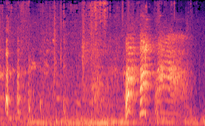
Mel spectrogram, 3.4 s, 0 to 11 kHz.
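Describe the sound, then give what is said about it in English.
A few sharp dog-like barks from a van's car alarm, rising over a busy background where voices are present. “I spent my life savings turning my van into a dog. Hi, Petey. The alarm alone cost me $200.”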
